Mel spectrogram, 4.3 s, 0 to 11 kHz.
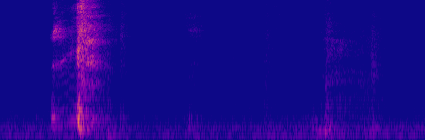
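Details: Person doing a COVID-19 nasal swab test: a sharp sneeze with a brief lead-in breath, then quieter rustling; sneeze induced by the nose swab.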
